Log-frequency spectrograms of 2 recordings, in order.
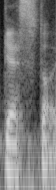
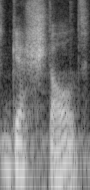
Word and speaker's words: Gestalt: Yeah, Gestalt is just German. I think I'm actually pronouncing it correctly. It's not Gestalt, it's Gestalt, correct?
